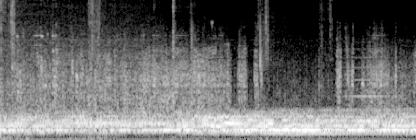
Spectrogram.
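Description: Footsteps scuff slowly on a hard floor.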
